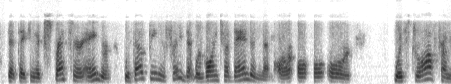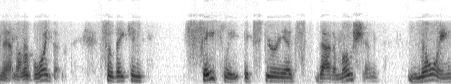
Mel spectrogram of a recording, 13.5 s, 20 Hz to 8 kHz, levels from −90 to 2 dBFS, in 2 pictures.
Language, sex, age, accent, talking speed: English, male, 60-79, American, 140 wpm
